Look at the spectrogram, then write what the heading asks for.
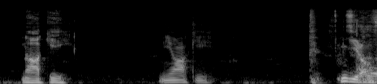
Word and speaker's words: gnocchi: The g and h are both silent. It's not ganaki and it's not nochi. It's niyoki. You said it correctly.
